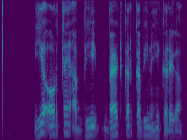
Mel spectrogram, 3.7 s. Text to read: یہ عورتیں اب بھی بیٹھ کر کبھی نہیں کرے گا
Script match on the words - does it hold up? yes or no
yes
